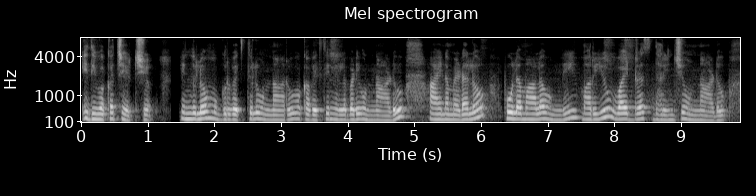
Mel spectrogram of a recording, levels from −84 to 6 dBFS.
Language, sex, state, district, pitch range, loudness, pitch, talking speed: Telugu, female, Telangana, Hyderabad, 175-210 Hz, -19 LUFS, 190 Hz, 120 wpm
